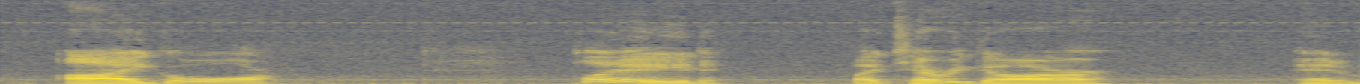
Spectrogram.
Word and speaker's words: Igor: our side characters they of course Inga and eigor oh wait wait wait my mistake my mistake it's pronounced igore played by Terry gar and Marty Felman respectively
